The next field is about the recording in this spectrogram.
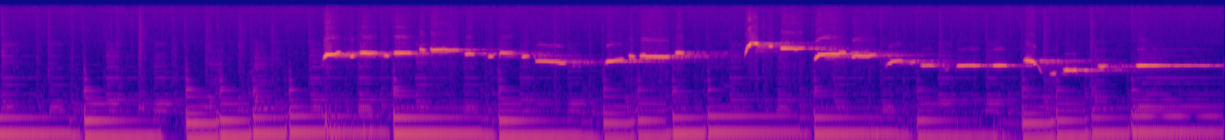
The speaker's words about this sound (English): Also, I feel like anybody who can whistle is just showing off. Especially whistling that well.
